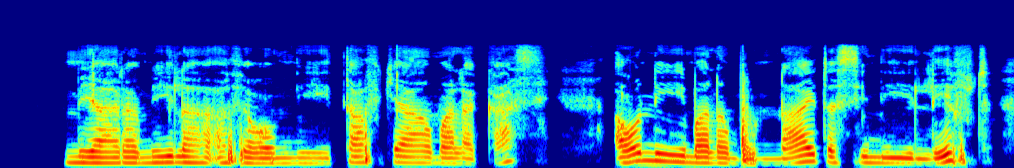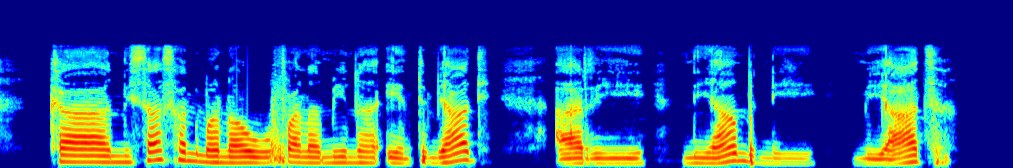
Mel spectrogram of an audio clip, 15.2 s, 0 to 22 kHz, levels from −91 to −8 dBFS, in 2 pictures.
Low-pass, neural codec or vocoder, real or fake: 7.2 kHz; none; real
